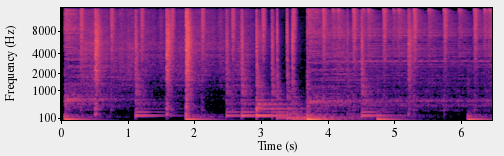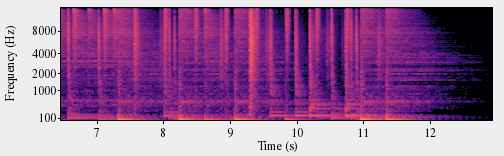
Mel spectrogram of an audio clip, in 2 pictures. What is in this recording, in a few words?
Dyn Brush KIT; patch demo; 16-bit, 44.1 kHz stereo; xp-80; roland; roland demo cd-3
